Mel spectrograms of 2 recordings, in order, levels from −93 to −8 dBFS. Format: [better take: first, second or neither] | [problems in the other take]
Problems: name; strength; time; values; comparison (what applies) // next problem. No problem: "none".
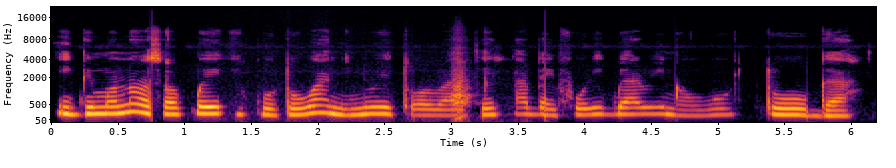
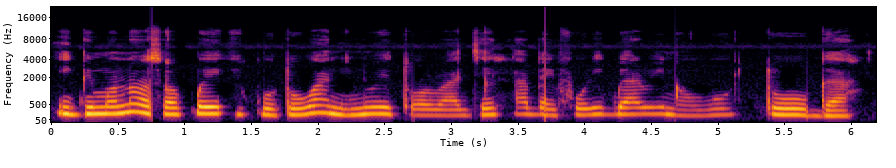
second | noise reduction (neural mask model RNNoise)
